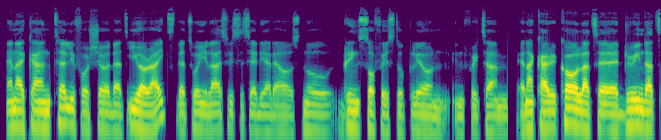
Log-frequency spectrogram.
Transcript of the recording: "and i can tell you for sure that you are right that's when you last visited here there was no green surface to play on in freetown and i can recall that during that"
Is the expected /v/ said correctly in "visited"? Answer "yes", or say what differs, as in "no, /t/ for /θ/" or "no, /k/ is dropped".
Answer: no, /w/ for /v/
